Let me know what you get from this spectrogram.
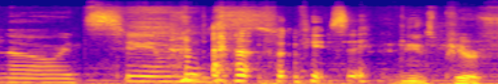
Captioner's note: laughs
